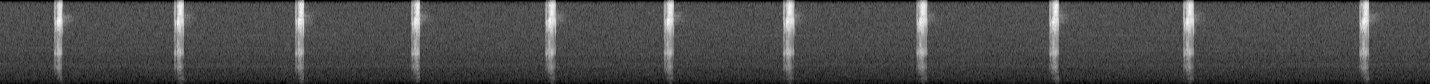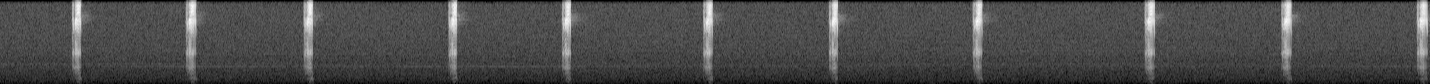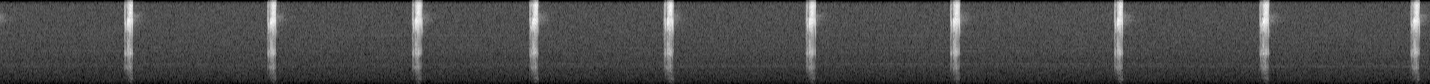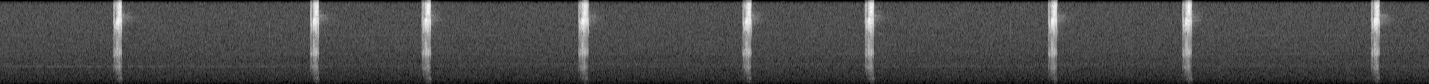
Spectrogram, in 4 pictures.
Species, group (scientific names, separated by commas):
Eupholidoptera megastyla, Orthoptera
